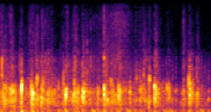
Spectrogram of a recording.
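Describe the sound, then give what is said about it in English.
A church audience claps hands to the Lord during a worship service, with a fairly faint, steady patter of many quick, uneven claps and no speech. “In the name of Jesus, clap your hands to the Lord, and you may be seated.”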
